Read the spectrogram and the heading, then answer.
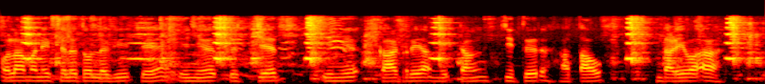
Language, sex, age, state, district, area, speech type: Santali, male, 18-30, West Bengal, Dakshin Dinajpur, rural, read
